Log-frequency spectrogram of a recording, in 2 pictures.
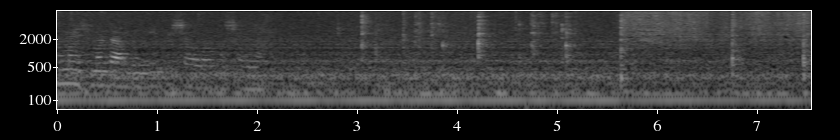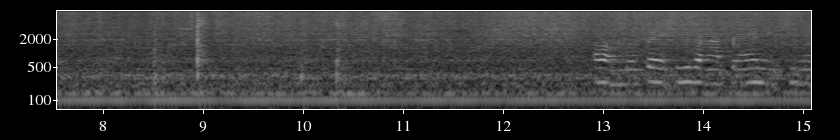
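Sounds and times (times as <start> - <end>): onions sizzling in hot oil: 4.5 - 15.0
ladle stirring and scraping pan: 4.7 - 12.8.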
